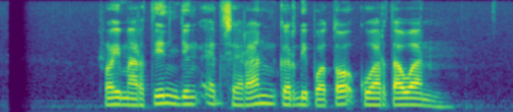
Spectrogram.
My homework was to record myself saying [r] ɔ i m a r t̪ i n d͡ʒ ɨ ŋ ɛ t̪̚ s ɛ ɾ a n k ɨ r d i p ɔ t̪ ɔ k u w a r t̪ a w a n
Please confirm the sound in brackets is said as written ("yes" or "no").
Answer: yes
